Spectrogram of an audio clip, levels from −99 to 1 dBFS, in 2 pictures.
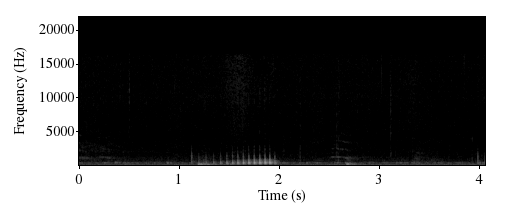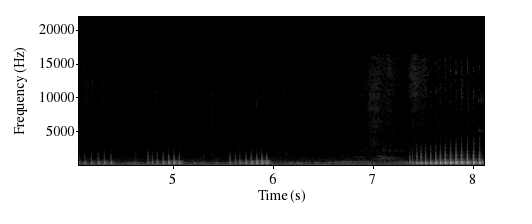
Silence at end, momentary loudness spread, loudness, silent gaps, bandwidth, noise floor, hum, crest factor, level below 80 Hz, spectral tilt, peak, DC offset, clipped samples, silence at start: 0 s; 17 LU; -55 LUFS; none; 16.5 kHz; -75 dBFS; none; 26 dB; -78 dBFS; -7 dB/octave; -32 dBFS; under 0.1%; under 0.1%; 0 s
